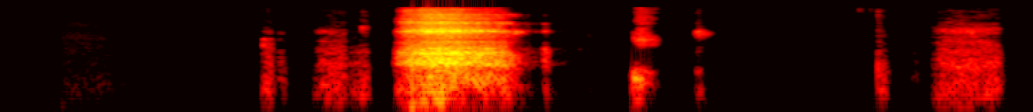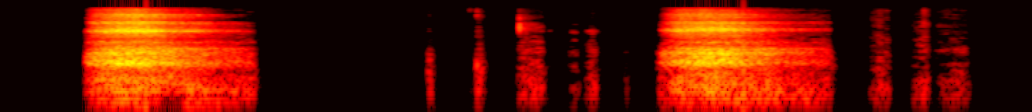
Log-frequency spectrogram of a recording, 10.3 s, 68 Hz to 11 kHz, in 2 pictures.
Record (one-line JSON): {"exhalation_length": "10.3 s", "exhalation_amplitude": 14532, "exhalation_signal_mean_std_ratio": 0.31, "survey_phase": "beta (2021-08-13 to 2022-03-07)", "age": "65+", "gender": "Male", "wearing_mask": "No", "symptom_none": true, "smoker_status": "Never smoked", "respiratory_condition_asthma": false, "respiratory_condition_other": false, "recruitment_source": "REACT", "submission_delay": "1 day", "covid_test_result": "Negative", "covid_test_method": "RT-qPCR", "influenza_a_test_result": "Negative", "influenza_b_test_result": "Negative"}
